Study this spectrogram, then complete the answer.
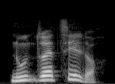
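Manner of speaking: high, loud urging; impatient call. A narrator's reading. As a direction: press her eagerly to tell. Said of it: "riefen die Dirnen wieder".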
